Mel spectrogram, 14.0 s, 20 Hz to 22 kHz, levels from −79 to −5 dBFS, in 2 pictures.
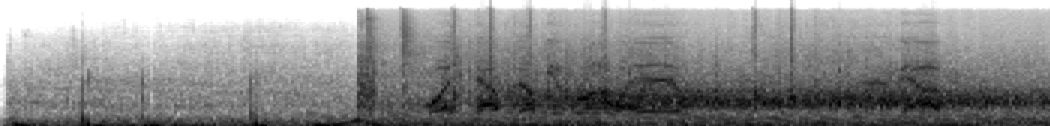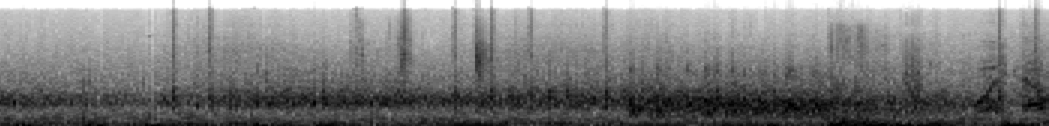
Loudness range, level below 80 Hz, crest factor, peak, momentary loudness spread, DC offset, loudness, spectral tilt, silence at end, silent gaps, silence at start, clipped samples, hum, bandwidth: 4 LU; -12 dBFS; 8 dB; 0 dBFS; 11 LU; under 0.1%; -9 LUFS; -5.5 dB/octave; 0 s; none; 0 s; 2%; none; 16.5 kHz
